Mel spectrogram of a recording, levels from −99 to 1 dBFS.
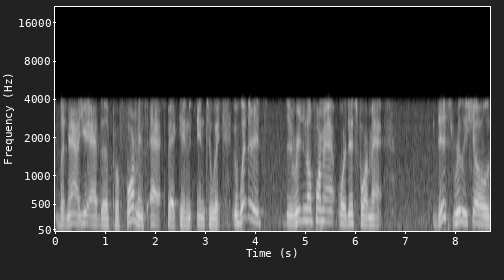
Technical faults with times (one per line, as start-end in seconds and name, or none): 0.00-8.71 gain pumping
0.00-8.71 GSM full-rate codec
2.06-2.12 lost GSM frames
